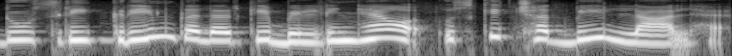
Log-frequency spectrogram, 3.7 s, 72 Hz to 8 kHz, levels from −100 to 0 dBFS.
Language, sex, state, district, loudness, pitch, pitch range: Hindi, female, Himachal Pradesh, Shimla, -12 LUFS, 280 Hz, 265-305 Hz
